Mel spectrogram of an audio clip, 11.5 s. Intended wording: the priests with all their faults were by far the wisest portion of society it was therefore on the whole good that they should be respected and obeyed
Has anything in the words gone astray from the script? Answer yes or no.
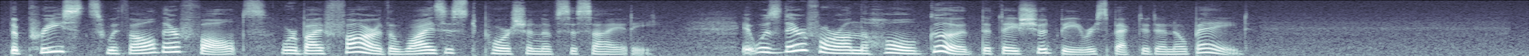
no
